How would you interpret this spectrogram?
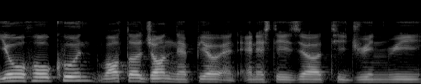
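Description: No technical fault can be heard anywhere in this speech recording; the signal stays continuous and intact throughout.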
